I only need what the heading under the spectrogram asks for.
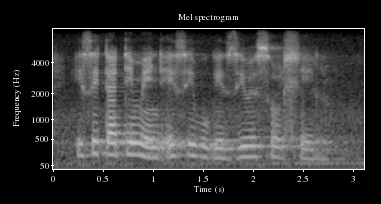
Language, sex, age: Zulu, female, 24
